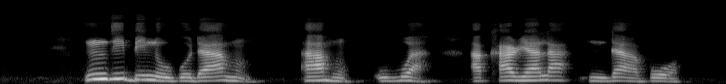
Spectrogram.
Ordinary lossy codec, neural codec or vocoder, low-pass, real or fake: none; codec, 24 kHz, 0.9 kbps, WavTokenizer, large speech release; 10.8 kHz; fake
